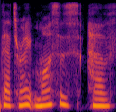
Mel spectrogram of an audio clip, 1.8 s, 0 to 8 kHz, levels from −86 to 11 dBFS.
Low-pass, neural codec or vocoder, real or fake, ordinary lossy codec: 7.2 kHz; codec, 16 kHz, 8 kbps, FreqCodec, larger model; fake; AAC, 48 kbps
